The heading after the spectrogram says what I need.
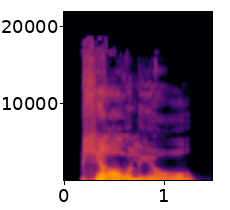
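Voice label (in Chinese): "漂流", Chinese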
